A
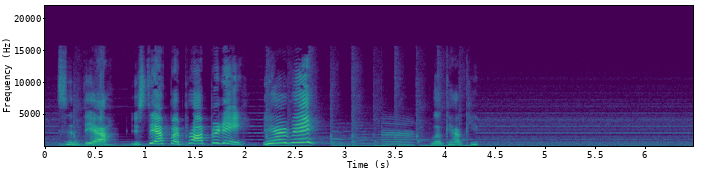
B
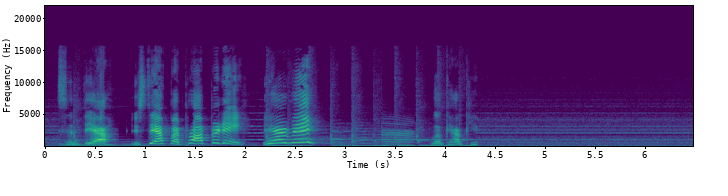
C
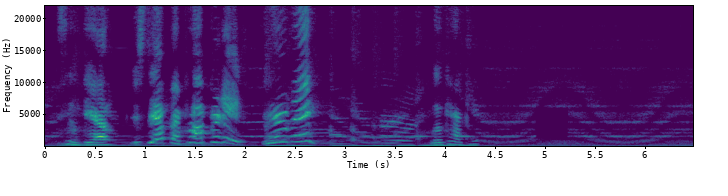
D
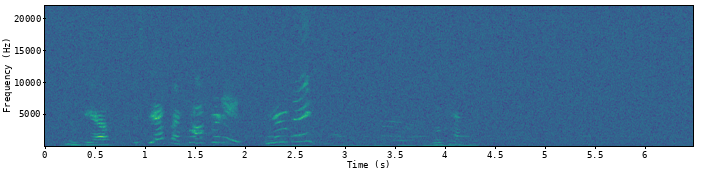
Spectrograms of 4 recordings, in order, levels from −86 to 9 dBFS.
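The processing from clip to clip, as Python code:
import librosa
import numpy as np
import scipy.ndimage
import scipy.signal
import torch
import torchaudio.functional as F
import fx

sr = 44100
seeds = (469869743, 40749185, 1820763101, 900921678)

y1 = fx.graphic_eq_31(x, sr, hz=(315, 1000, 2500), db=(-9, 10, 8))
y1 = F.gain(torch.from_numpy(y1), -4.0).numpy()
y2 = fx.partial_stretch(y1, sr, pct=128)
y2 = fx.spec_erase(y2, sr, start_s=4.9, length_s=0.33, low_hz=1200.0, high_hz=6100.0)
y2 = fx.phaser_stages(y2, sr, stages=8, low_hz=280.0, high_hz=1300.0, hz=0.82, feedback_pct=35)
y3 = fx.quant_dither(y2, sr, seeds[0], bits=6, dither='triangular')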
